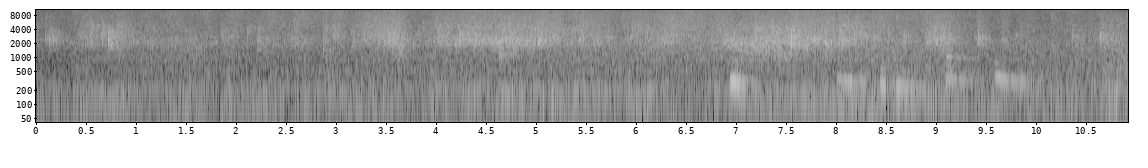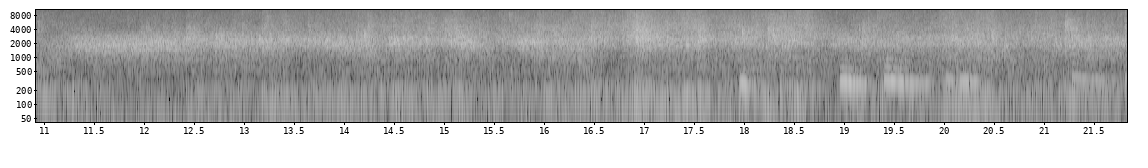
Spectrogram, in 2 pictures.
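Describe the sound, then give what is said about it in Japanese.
Water rinses shampoo out of someone's hair at bath time, a steady splashing gush that grows louder and fuller partway through, with a soft voice talking underneath. “それじゃあ流すよ。お、シャンプー目に入っちゃうといけないから軽く下向いててね。”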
